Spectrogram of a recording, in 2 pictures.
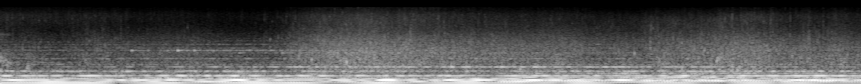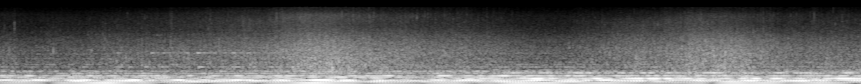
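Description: Soft ocean surf washes in slow, recurring swells every few seconds, blended with a steady low, humming musical drone. No one speaks.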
